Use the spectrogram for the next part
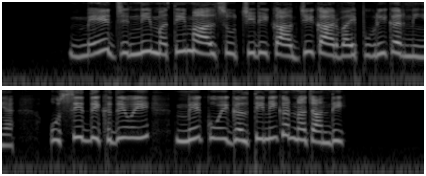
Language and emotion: Dogri, fearful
